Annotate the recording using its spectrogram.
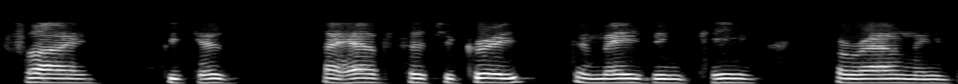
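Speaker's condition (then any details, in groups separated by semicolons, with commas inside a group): Parkinson's disease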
